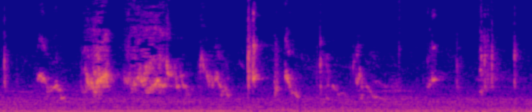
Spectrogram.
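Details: Different budgerigars singing a busy, buzzy warble: tangled squeaky chirps and chattering notes packed closely together, loudest at the start, then thinning into scattered clicks.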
